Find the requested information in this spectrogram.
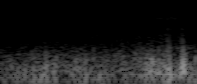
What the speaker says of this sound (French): Il n'y a pas un bruit à part celui du vent.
